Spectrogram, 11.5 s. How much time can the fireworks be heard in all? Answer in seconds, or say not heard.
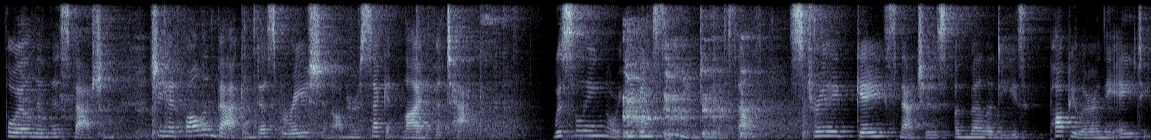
7 s.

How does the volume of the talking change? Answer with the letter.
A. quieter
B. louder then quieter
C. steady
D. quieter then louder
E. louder
C.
